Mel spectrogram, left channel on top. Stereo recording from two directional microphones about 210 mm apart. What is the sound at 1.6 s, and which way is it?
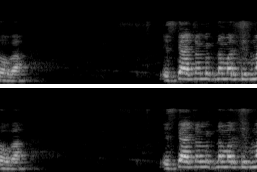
Speech, 20° left (ahead or behind).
